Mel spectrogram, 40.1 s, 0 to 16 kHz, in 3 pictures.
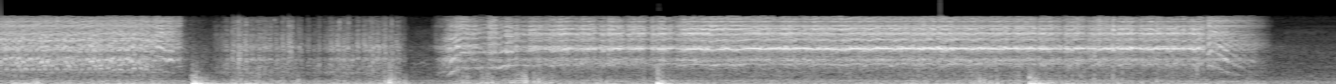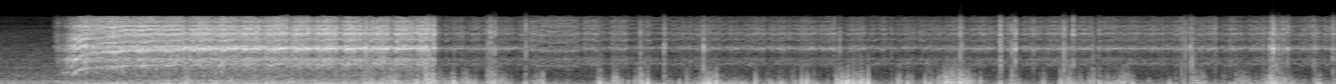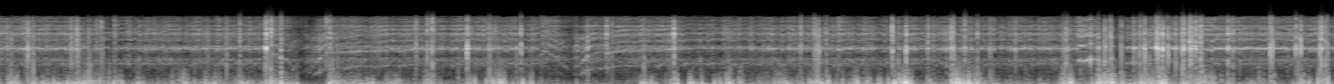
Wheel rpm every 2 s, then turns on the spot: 180, 40, 130, 230, 230, 230, 70, 180, 230, 230, 230, 230, 230, 230, 220, 190, 160, 230, 240, 240.
2-4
